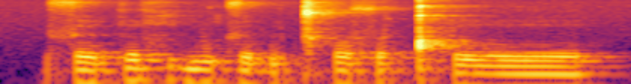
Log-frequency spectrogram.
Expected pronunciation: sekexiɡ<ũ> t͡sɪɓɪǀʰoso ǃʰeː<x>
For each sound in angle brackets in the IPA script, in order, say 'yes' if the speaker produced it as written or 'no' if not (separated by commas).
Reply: yes, no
